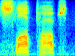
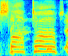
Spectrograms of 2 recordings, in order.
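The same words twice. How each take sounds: First: Said in the usual way. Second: High, yelled Slop Tops with Slop and Tops both shouted up high; shouted catchphrase. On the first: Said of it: "he yelled". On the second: Retold or imitated. Player yelling the catchphrase at the table, high shout. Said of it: "He's like".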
